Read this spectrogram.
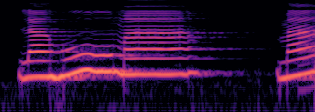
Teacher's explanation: sebab ada Alif yang sebelumnya didahului baris fathah maka huruf mim panjang dua harakat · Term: Mad Thobi'i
